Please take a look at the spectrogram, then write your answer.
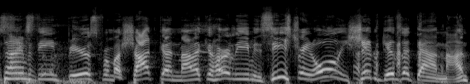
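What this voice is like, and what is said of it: Exaggerated Canadian character accent. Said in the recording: “My accent's worse than yours. ... when ... had too many drinks, he turned into Gordy.”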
